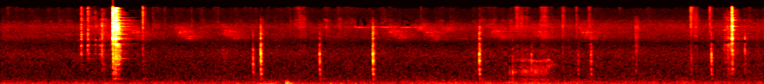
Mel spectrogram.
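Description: Steel bonsai scissors snipping through thick ficus roots: a scattered series of sharp metallic clicks, the loudest about one and a half seconds in, with a dull knock near four seconds.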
